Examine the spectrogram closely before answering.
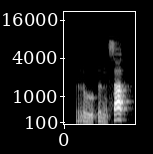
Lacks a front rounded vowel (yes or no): yes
